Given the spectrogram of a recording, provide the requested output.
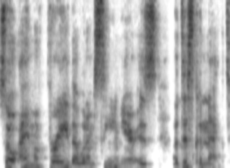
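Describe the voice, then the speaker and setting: With a slight Dominican accent, a woman speaks at a fairly high pitch with ordinary pitch variation. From Dominican Republic. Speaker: dance teacher. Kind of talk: live-streamed lecture. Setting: live stream.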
